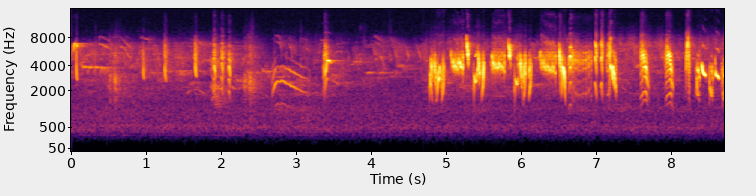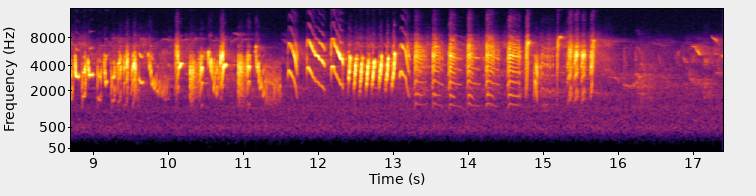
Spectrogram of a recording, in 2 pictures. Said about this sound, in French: Donc quand on a une rousserolle verderolle, on a non seulement la rousserolle verderolle, mais on a en plus l'information sur tout le cortège d'espèces qui est présent dans le milieu où elle habite. Et ça, c'est vraiment spectaculaire.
